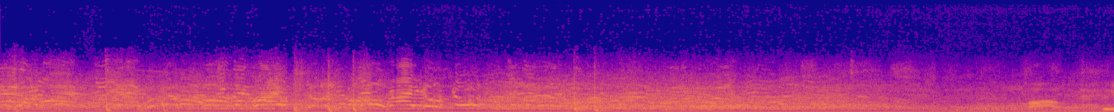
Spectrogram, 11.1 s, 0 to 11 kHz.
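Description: Crowd at a 1952 boxing match, a loud continuous roar of yelling and shouting voices with sharp bursts and thuds throughout, sustained for the whole stretch with no letup.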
